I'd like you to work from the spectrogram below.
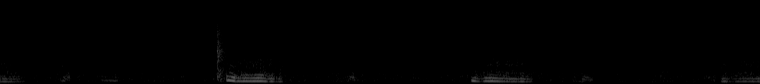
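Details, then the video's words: Sleeping house cat named Miss, snoring in a small room; deep buzzy breaths come about every two and a half seconds, the first preceded by a brief sharp tap, with soft background hiss. "Miss snores"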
